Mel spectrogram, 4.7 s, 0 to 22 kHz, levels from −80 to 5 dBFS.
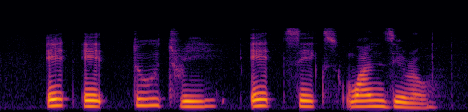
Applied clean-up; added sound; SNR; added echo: none; none; none; none.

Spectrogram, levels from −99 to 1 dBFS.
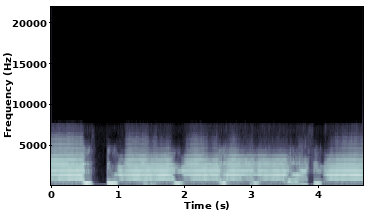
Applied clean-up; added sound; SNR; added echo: neural diffusion model UNIVERSE++.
